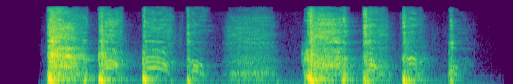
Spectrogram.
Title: Hombre con Tos (Efecto de Sonido) Man coughing Sound Effect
